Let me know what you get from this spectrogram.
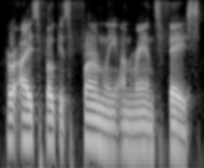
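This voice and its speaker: Male screenplay narrator, low register, very measured dramatic reading. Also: steady tone, clear, resonant tone.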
